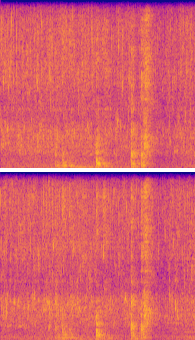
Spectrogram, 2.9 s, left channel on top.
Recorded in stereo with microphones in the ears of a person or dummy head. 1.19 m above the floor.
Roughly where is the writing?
Centre.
